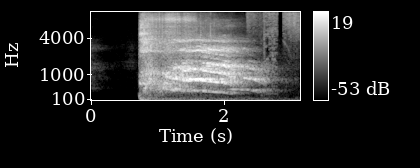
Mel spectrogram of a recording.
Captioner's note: nails scraping; Jacob screams; static crackles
